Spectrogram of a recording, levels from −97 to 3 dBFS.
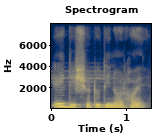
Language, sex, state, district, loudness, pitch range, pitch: Assamese, female, Assam, Kamrup Metropolitan, -13 LUFS, 190-210 Hz, 200 Hz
